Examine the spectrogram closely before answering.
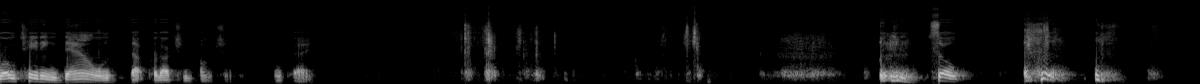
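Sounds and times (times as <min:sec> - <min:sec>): man coughing: 0:08.8 - 0:09.3, 0:10.2 - 0:11.3.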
